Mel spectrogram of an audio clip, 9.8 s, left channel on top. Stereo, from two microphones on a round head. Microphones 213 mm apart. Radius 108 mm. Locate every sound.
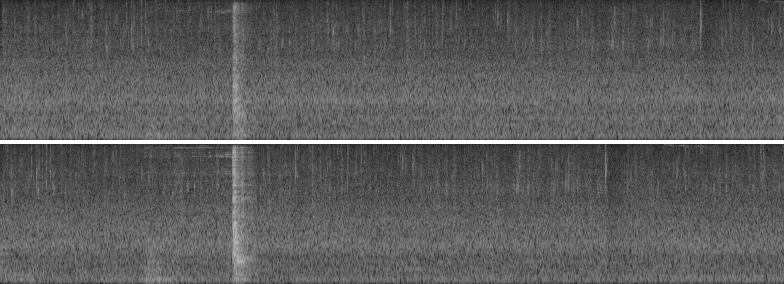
1.8 s keys jangling: 70° right (ahead or behind), 1.7 m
